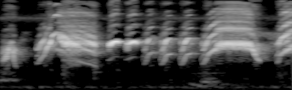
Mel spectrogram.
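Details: Hwamei song of the varied 'đảo âm' style used for voice training: long rich slurred whistles alternating with short quick notes, loud and full, in a brief phrase.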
